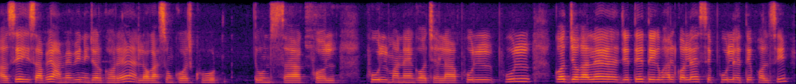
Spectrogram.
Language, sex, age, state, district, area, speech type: Odia, female, 30-45, Odisha, Bargarh, urban, spontaneous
